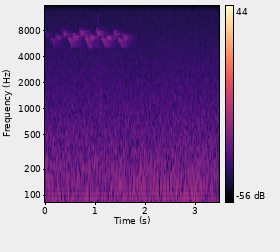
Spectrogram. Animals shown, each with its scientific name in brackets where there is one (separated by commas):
Black-and-white Warbler (Mniotilta varia)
